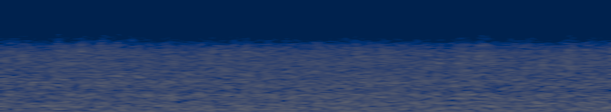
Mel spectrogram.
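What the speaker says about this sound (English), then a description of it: "listen to the rain outside from my farm" Rain falls outside on a farm, a dense, even hiss of drops that stays steady and faint throughout, with no voices.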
